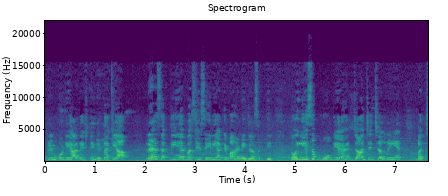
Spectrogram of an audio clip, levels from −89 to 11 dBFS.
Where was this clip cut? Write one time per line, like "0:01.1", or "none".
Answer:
none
